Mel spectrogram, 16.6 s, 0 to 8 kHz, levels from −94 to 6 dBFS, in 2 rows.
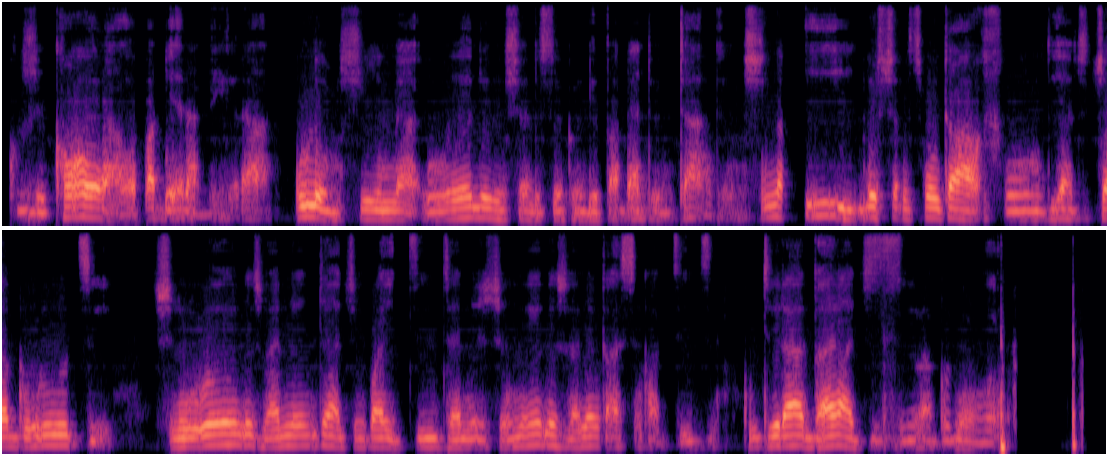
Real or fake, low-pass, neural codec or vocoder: fake; 7.2 kHz; codec, 16 kHz, 1 kbps, FunCodec, trained on LibriTTS, 50 frames a second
